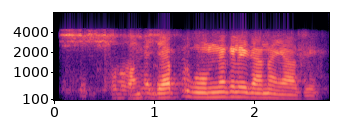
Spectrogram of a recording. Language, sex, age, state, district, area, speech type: Hindi, male, 45-60, Rajasthan, Jodhpur, urban, conversation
